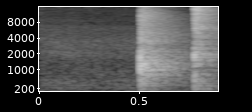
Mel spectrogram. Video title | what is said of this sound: Flexible Schedule Baking: Chocolate Chip Cookies | so i always tap on the counter i tap until i hear that crack sound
